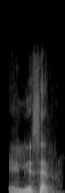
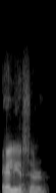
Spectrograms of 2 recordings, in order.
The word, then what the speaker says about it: Eliéser: hello my name is eliéser para algunas personas mi nombre es se pronuncia distinto en inglés algunos me dicen eliéser por mí está bien me absolutamente lo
